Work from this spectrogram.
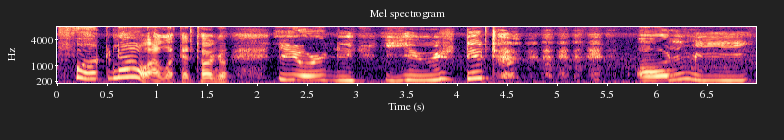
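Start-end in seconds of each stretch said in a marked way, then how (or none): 0.0-0.9 very high mock refusal; shrieked refusal. Voices Sugar Tits refusing. 2.2-6.9 high, slow, drawn-out character; put-on character voice. Voices Tonga.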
